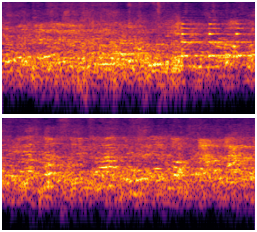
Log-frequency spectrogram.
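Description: A crowd of spectators cheers and shouts loudly in an echoing hall.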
